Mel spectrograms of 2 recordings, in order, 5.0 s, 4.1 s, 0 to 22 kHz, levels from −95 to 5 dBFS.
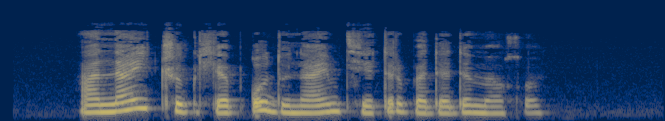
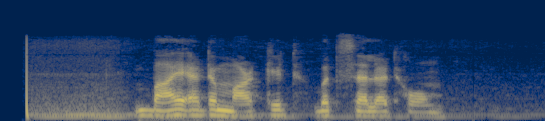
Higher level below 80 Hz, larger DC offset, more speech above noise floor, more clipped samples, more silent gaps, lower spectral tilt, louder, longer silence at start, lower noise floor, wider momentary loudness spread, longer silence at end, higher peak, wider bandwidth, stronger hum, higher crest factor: second, -76 dBFS vs -58 dBFS; neither; first, 48 dB vs 33 dB; neither; neither; about the same, -5.5 dB/octave vs -6 dB/octave; second, -25 LUFS vs -22 LUFS; first, 0.6 s vs 0.2 s; first, -72 dBFS vs -54 dBFS; second, 9 LU vs 18 LU; first, 0.9 s vs 0.75 s; second, -8 dBFS vs -4 dBFS; first, 9 kHz vs 7.4 kHz; neither; about the same, 18 dB vs 20 dB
